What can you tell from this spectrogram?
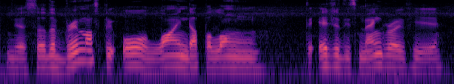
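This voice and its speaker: An Australian man giving chatty, excitable commentary while fishing from a small boat on a river, recorded on an action camera. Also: mid-range voice, moderate pace, rough recording. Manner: chatty and excitable, laughs often. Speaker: fishing vlogger.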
